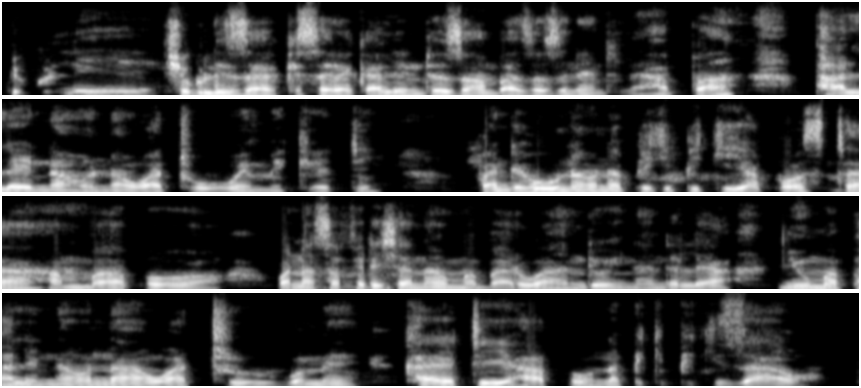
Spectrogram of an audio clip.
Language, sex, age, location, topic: Swahili, male, 18-24, Kisumu, government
